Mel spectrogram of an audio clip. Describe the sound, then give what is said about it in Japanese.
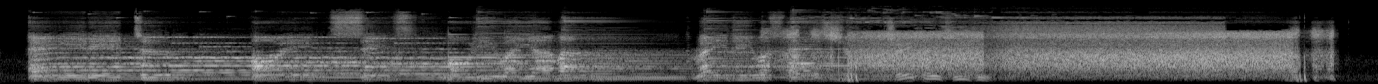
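Bright instrumental background music, the "Nami yo Kiitekure" opening BGM played by pressing a button at the bottom of an app, plays at steady volume, its tonal melody giving way midway to a dense, hissy, static-like wash before cutting off abruptly near the end. “まず一番下に4つくらいボタンがあるじゃないですかここ押すとあれなんか音が鳴ったりとかするんですよねこれまだ試してないんで一旦聞いてみてもいいですか一番下にあるのが「波を聞いてくれ」オープニング BGM これ”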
